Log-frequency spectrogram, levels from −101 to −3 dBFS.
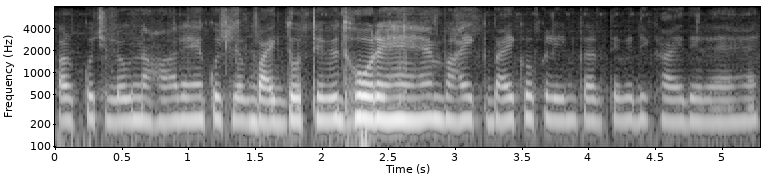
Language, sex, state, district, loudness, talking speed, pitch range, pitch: Hindi, female, Bihar, Vaishali, -20 LUFS, 270 wpm, 220-230 Hz, 225 Hz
